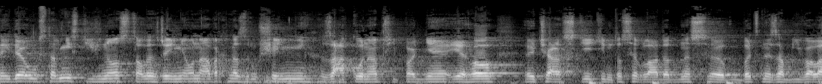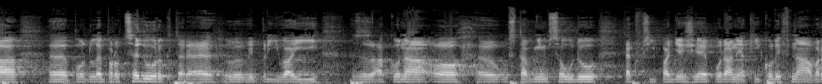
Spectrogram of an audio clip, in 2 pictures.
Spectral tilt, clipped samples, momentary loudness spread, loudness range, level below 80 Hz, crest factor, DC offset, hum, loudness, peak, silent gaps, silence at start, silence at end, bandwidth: -4 dB/octave; under 0.1%; 7 LU; 2 LU; -34 dBFS; 16 dB; under 0.1%; none; -17 LUFS; 0 dBFS; none; 0 s; 0 s; 16.5 kHz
